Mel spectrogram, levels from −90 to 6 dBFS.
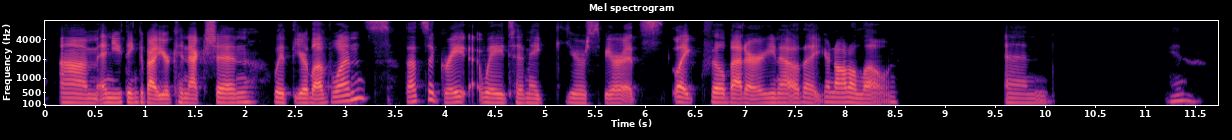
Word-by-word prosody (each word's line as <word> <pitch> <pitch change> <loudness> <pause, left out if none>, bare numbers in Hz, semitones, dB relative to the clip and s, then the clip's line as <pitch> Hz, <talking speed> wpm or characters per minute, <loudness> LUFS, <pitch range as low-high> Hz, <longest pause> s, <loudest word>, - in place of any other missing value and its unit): um, 155 -2 +2
and 155 +2 +1
you 155 - -1
think 165 0 -2
about 145 -3 +6
your 145 - +4
connection 160 +2 +1 0.2
with 160 -3 +1
your 155 -1 +2
loved 150 +3 +3
ones. 255 - 0
That's 185 +7 -2
a 255 - +1
great 170 -3 0
way 155 -2 0
to 150 +1 -5
make 145 -2 -5 0.2
your 150 -2 -4
spirits, 145 +1 -2
like, - - +3
feel 165 -1 +1
better, 145 -2 +3
you 155 +1 -3
know, 155 0 +1
that 160 -2 -3
you're 175 -1 -5
not 165 0 +3
alone. 160 +3 -1 1.1
And 150 - -9 1.2
Yeah. 195 -2 -11
155 Hz, 155 wpm, -26 LUFS, 150-170 Hz, 1.2 s, about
